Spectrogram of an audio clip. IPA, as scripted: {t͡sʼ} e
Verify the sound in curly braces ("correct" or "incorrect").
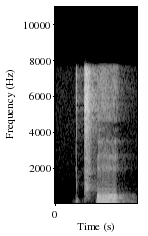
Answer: correct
